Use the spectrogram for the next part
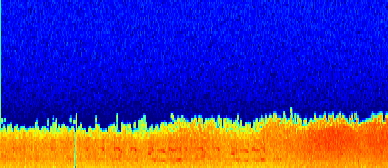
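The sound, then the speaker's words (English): Steady, loud rushing water fills the scene without a break, a broad roar like surf or a torrent, with faint honking bird calls drifting through the middle and a sharp click near the start. “Water too. Must be part of the power system. The ocean tides are turned into energy somehow.”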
